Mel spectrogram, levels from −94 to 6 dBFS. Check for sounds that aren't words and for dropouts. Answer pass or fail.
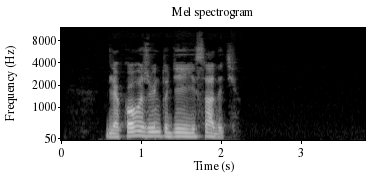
pass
